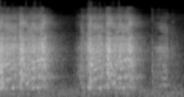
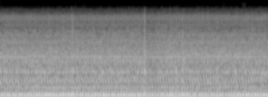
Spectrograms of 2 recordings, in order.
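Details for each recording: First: Yamaha Virago after carb work, fuel primed, choke on: rough, labored cranking in uneven surges that never catches. The starter turns it over weakly and slowly; it sounds like a weak battery, but the owner suspects the starter clutch. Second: Yamaha Virago V-twin after carb work, just started with choke on: a steady, even low thrum at a slightly fast choke idle, with no knocks or misses. It doesn't sound too bad; runs smoothly.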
